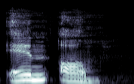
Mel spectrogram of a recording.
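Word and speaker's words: اِنعام: ان آم و ان آم، این دو واژه در تلفظ و معنا متفاوت است. انعام با فتح اول جمع نعم به معنای چارپایان است، اما انعام با کسر اول به مفهوم بخشش است.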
